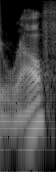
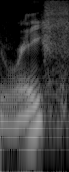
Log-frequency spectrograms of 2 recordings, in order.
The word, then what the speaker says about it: Ralph: Do you say Ralph or do you say Rafe? I've heard different things. I mean, if it's R A L P H, I'm going Ralph.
